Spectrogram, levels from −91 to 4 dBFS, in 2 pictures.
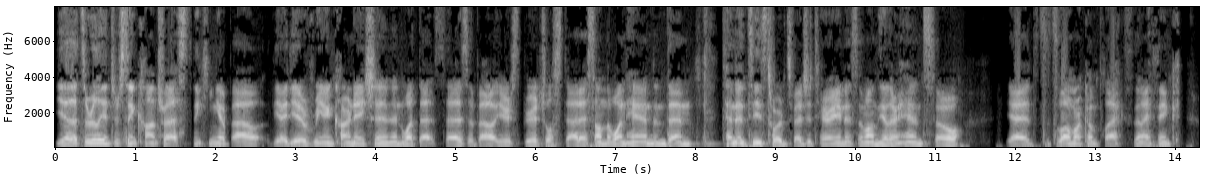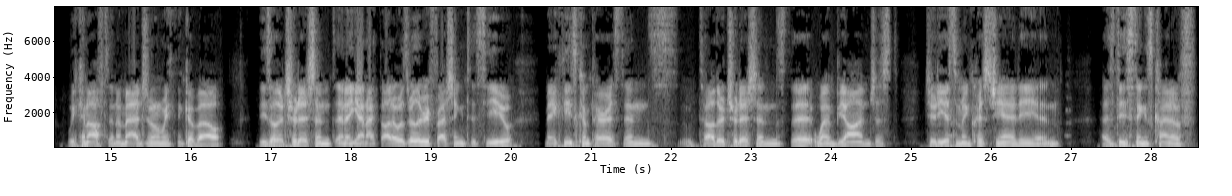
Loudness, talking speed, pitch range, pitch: -19 LUFS, 180 wpm, 85-95 Hz, 90 Hz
